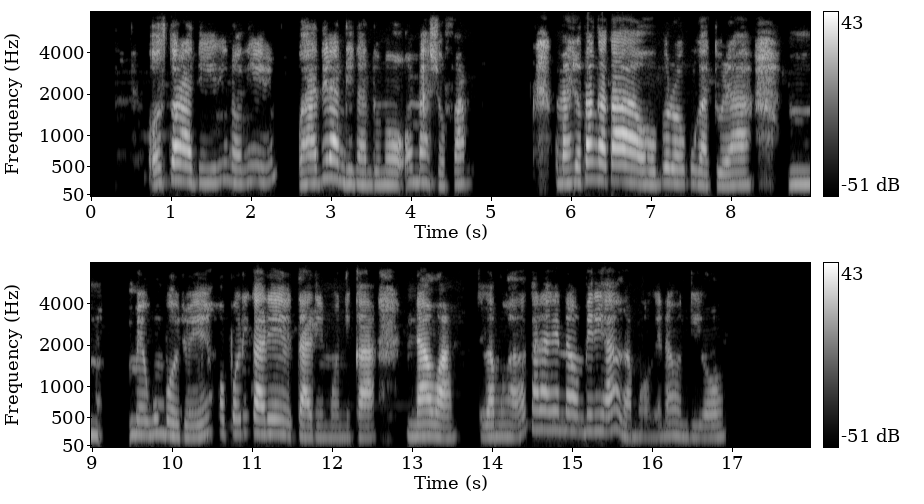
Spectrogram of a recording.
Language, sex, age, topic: Oshiwambo, female, 18-24, finance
